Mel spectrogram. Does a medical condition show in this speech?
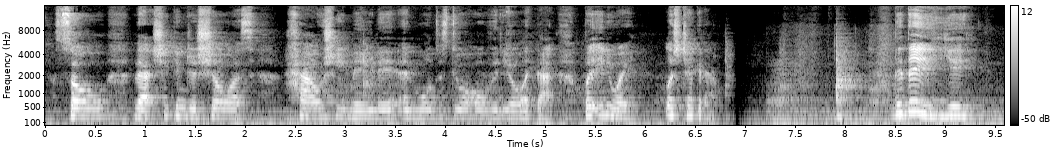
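No.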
